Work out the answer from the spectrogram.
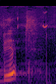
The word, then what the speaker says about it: bit: Caddo, the word for the number two, is pronounced bit. And we're not going to use that I symbol I was using a minute ago. That would be beat. But this is pronounced bit, so we'll use a small capital I.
